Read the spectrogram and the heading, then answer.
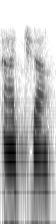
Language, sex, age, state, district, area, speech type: Marathi, female, 30-45, Maharashtra, Nagpur, urban, conversation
